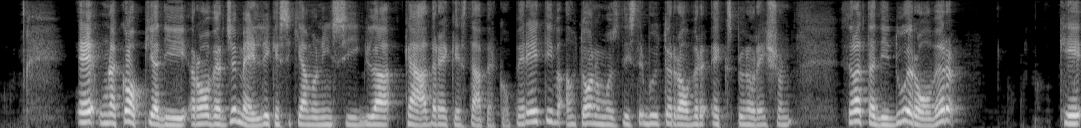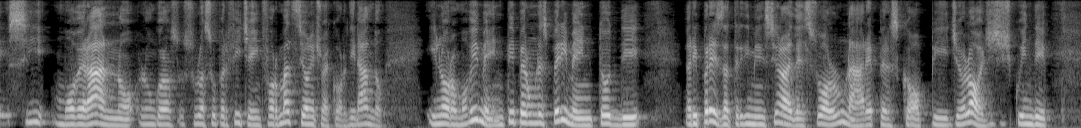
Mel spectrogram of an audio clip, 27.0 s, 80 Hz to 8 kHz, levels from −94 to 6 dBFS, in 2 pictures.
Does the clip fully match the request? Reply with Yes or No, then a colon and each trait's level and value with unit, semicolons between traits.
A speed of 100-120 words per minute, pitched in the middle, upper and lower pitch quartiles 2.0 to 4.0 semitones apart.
Yes: slow, 115 wpm; medium, 180 Hz; average, 2.8 semitones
